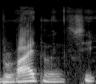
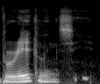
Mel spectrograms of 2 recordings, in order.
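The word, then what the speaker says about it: Brightlingsea: If I remember correctly, it pronounced Bringing Bridling Sea. Not Brightling Sea, but Bridling Sea.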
